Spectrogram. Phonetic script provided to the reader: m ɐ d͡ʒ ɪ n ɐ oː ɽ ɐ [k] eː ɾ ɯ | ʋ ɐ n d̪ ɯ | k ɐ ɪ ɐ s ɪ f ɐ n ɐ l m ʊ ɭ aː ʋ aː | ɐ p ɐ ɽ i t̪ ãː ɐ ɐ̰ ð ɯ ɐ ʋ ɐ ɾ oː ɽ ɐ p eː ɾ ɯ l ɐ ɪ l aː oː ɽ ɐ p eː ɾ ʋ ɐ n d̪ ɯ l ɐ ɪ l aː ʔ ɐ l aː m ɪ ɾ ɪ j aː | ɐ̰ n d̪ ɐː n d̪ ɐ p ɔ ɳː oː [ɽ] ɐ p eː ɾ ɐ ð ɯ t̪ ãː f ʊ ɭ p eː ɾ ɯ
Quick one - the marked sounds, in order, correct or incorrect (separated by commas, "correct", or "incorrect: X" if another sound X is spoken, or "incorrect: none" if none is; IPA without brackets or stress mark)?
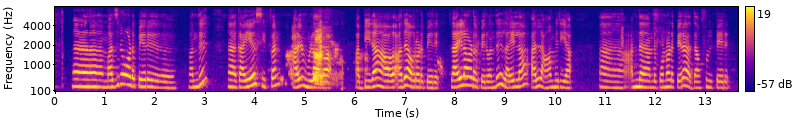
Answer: incorrect: p, correct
